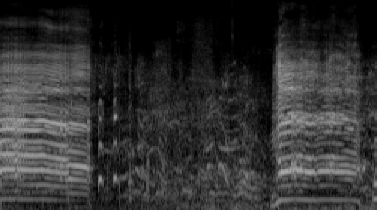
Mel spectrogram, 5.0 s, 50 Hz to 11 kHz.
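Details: Sheep at the Kraków Zoo, recorded 4 June 2015: two long, steady, buzzy bleats of about a second each, separated by a pause filled with quiet human talk.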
